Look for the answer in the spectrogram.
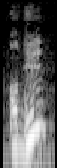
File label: and you, norwegian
